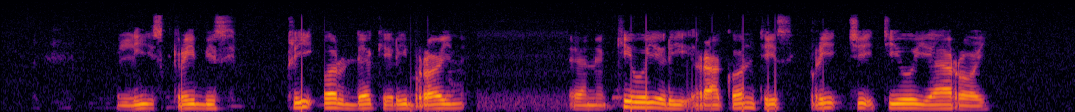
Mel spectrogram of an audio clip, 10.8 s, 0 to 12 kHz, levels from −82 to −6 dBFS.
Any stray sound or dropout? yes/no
no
